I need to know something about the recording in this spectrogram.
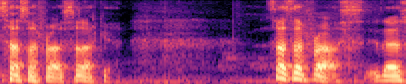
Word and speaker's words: sassafras: Sassafras. It's sassafras, okay. Sassafras, that's how it's pronounced, right?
